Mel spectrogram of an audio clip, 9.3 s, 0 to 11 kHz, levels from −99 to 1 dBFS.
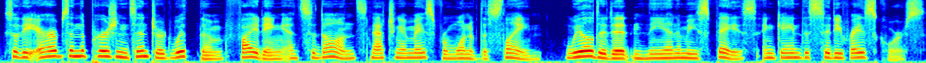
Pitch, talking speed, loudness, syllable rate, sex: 195 Hz, 205 wpm, -20 LUFS, 5.4 syllables/s, female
